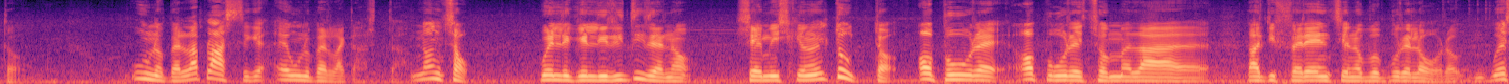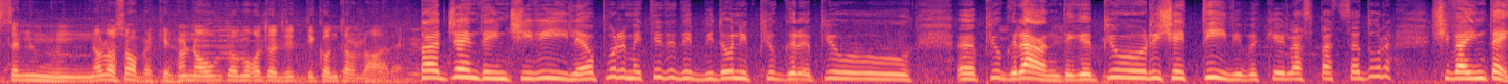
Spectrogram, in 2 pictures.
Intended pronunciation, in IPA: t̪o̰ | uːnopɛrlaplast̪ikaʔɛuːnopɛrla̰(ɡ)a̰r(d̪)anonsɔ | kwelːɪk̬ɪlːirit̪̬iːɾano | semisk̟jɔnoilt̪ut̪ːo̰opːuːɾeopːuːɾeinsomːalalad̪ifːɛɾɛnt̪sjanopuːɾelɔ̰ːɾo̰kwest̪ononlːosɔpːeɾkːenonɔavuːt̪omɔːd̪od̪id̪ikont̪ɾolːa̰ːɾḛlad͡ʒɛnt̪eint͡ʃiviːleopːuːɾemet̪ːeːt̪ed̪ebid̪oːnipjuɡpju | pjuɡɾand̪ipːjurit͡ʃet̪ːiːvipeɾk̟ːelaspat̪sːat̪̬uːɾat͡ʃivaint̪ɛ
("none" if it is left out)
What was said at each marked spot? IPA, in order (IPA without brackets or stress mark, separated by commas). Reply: k, t̪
